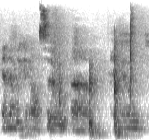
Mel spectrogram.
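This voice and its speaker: An American woman, a staff official, giving informal updates at a public meeting with hesitant, halting phrasing. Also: low voice, level tone, creaky, over loud music. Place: indoor public meeting room. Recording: echoey room, distant mic, faint noise.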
